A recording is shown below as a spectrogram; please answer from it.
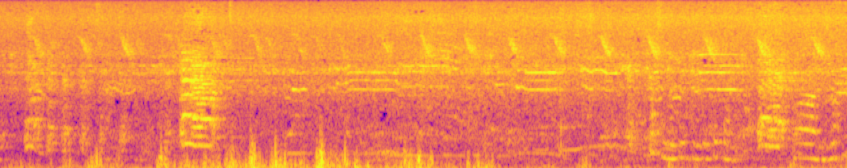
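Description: Chickens calling: a run of short high cheeping notes, about two a second, with a louder call about two seconds in and another near the end.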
